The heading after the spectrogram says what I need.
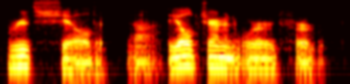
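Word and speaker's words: Rothschild: you got to think like I said before rosch child is not the way I pronounce it it's Ruth Shield the old German word for red was Ruth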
